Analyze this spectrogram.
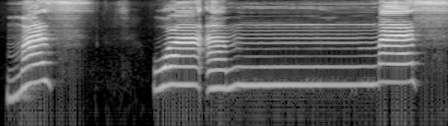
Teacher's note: ہم نے اس کی سیٹی والی آواز نکالنی ہے کیونکہ جو سین ہوتا ہے وہ سیٹی والا ہوتا ہے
